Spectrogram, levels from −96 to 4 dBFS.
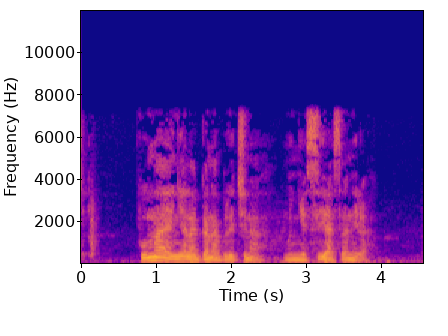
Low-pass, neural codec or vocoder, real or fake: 7.2 kHz; none; real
